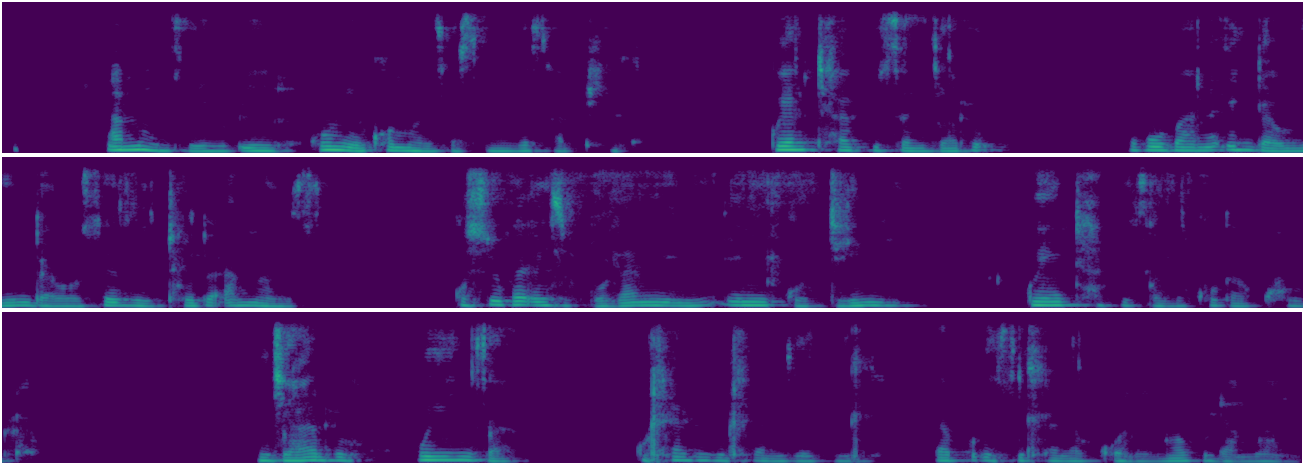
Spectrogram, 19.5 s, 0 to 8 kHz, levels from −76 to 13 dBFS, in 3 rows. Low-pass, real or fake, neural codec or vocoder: 7.2 kHz; fake; codec, 16 kHz, 8 kbps, FunCodec, trained on LibriTTS, 25 frames a second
